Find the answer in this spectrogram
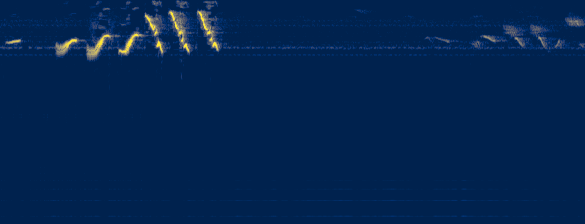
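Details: Female Double-collared seedeater heard in the scrub: a fast run of about seven rising, looping high notes at the start, then quieter distant twitters.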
